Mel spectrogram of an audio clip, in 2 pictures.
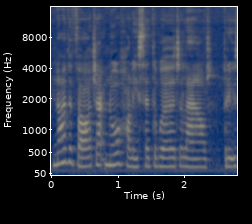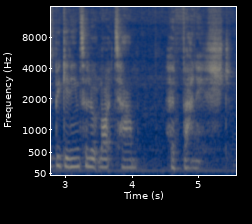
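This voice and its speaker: A woman's voice: medium pitch, fairly even intonation, normal speed. Woman reading a children's story expressively. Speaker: storybook reader. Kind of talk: expressive children's book narration.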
